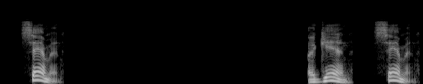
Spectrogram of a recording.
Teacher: Just go straight from the A to the M. · Remember, the key is to completely skip that L.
